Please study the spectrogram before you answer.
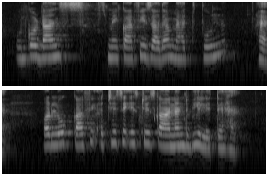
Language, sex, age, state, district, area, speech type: Hindi, female, 30-45, Bihar, Begusarai, rural, spontaneous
